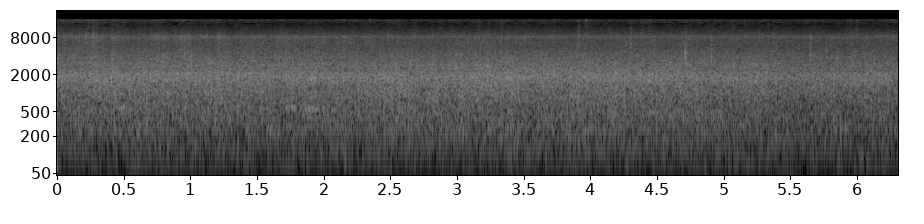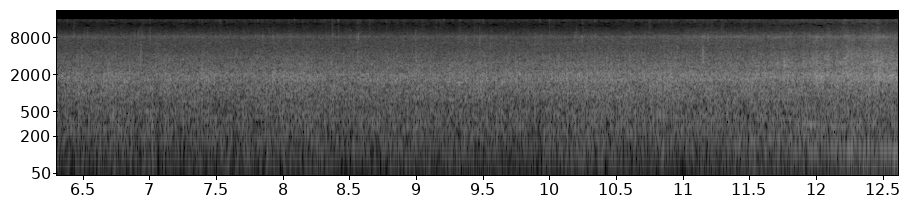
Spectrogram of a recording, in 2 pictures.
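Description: Heavy rain pouring steadily on a wet paved street. Near the end a motorcycle engine passes close by.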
